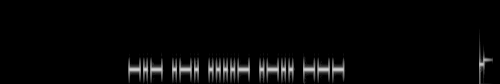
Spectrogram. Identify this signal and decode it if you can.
Morse code, heard as a keyed tone, about 33 wpm, 700 Hz. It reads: KR4LO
